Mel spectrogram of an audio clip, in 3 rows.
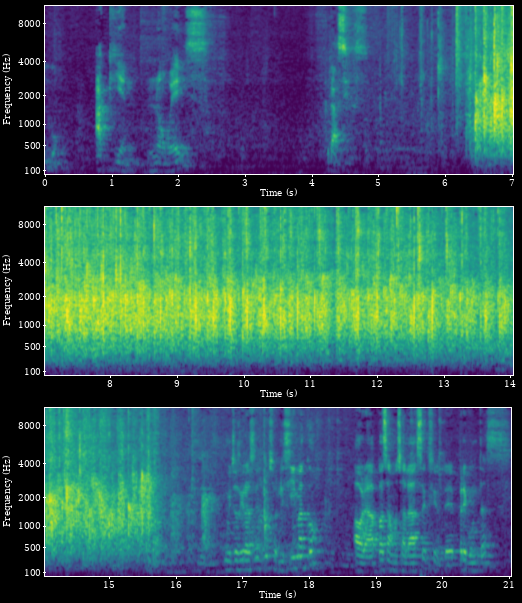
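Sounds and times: audience applauding: 5.9s - 16.7s.

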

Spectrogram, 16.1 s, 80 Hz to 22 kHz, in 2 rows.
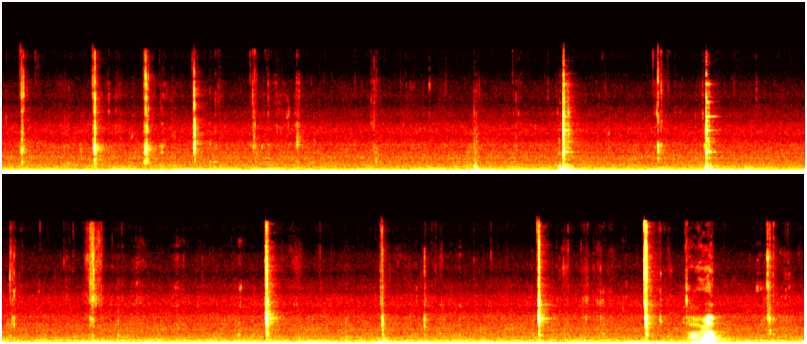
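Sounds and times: crunching and chewing mango: 0.0s - 4.4s, 8.0s - 16.0s
low steady hum: 0.0s - 16.0s.

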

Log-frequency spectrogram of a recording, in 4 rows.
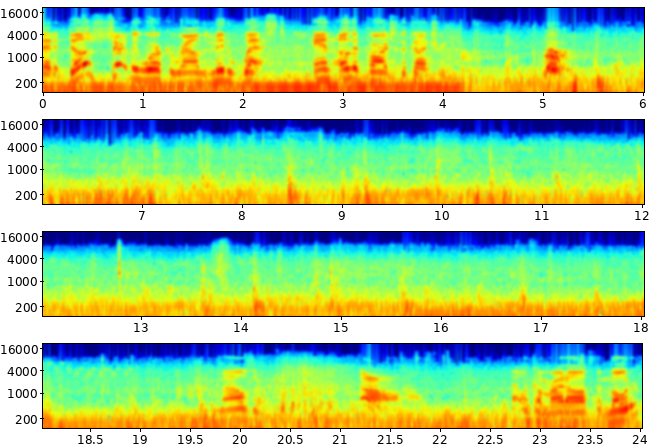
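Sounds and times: electric trolling motor hum: 0.0s - 24.0s
small waves slapping boat hull: 0.0s - 24.0s.

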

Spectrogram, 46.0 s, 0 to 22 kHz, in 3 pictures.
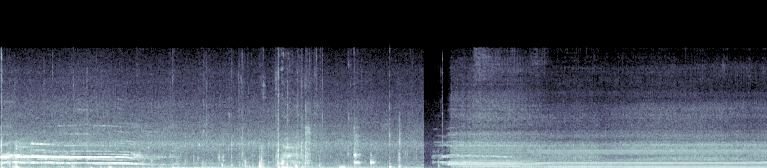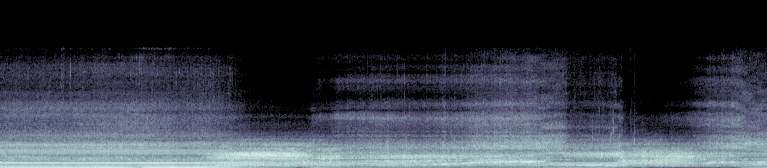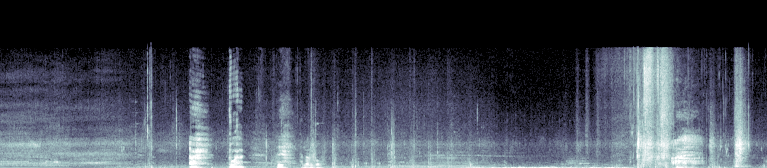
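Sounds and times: pressure washer humming: 7.1s - 40.7s
water spray hissing: 42.9s - 45.9s.

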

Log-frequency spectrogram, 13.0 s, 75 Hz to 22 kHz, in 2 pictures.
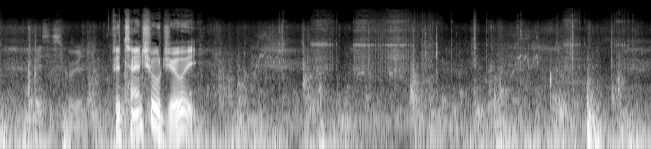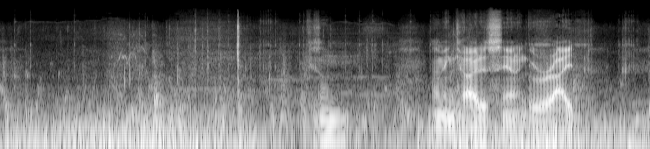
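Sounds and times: sea wash: 0.0s - 13.0s
wind: 0.0s - 13.0s
fishing reel clicking: 3.1s - 4.4s.

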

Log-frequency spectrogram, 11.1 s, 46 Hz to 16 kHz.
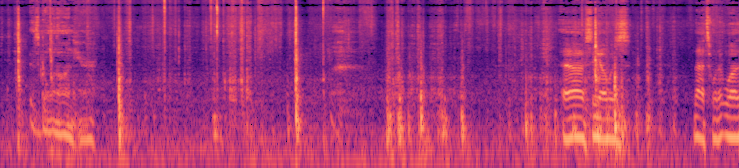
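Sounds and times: plastic rubbing: 5.6s - 10.4s.

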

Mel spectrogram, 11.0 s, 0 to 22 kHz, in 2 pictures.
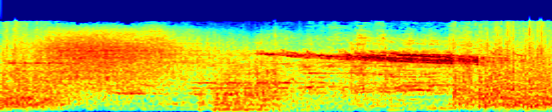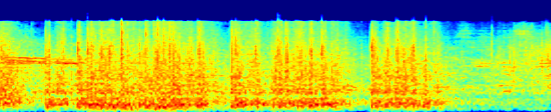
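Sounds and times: firework crackling: 0.0s - 11.0s
firework shells booming: 1.9s - 9.9s.

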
